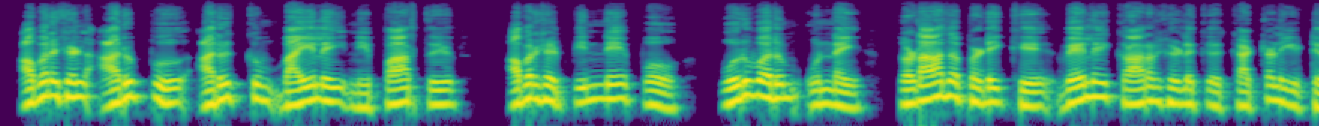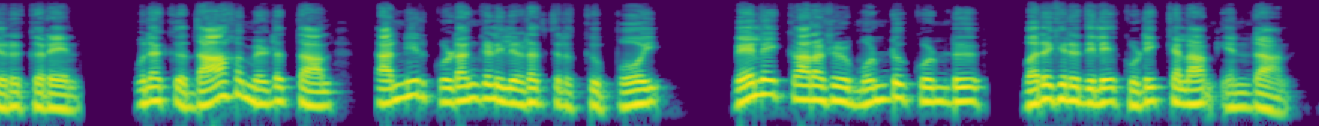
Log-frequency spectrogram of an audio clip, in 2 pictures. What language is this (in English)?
Tamil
